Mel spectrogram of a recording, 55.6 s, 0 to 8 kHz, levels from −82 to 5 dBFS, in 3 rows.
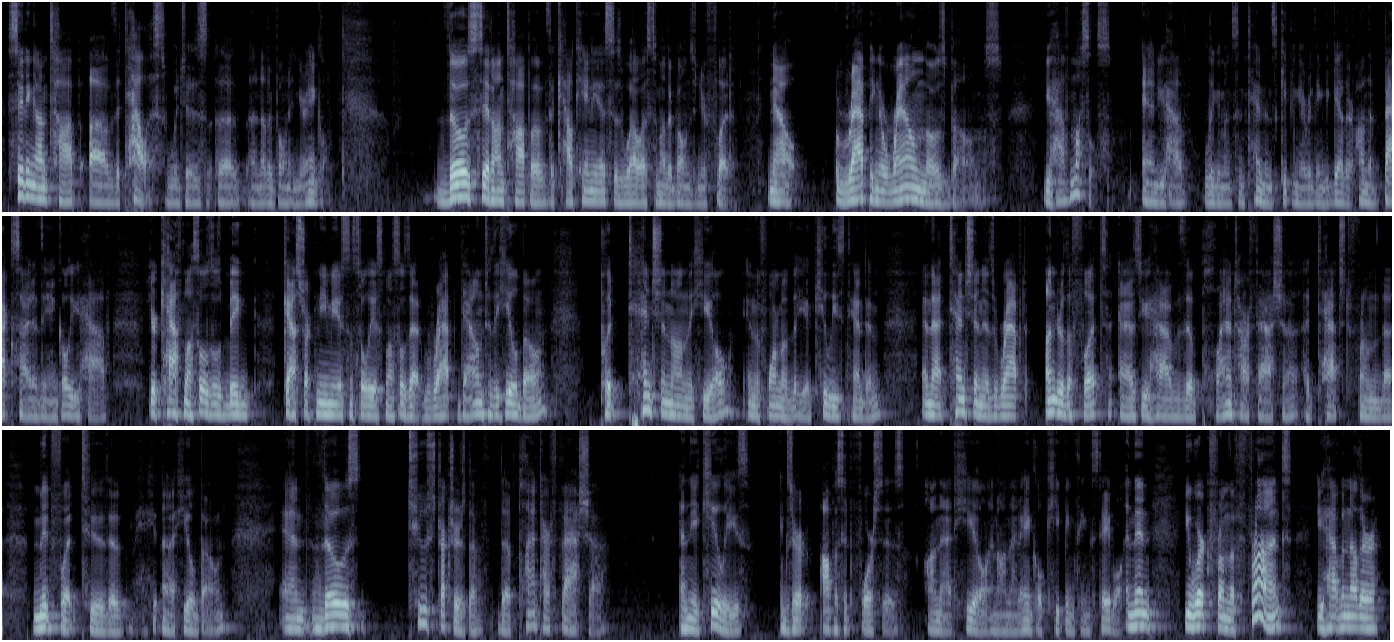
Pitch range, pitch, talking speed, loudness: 90-115 Hz, 100 Hz, 150 wpm, -28 LUFS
